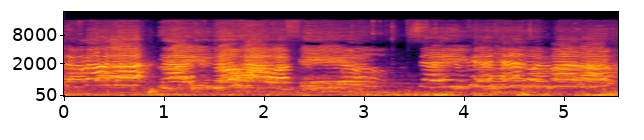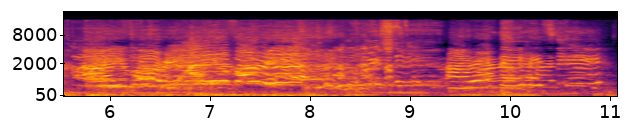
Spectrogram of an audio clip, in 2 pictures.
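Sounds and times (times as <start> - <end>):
low rumble of coach: 0.0 - 11.0.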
